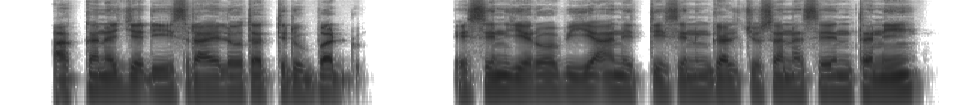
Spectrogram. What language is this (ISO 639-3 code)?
orm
